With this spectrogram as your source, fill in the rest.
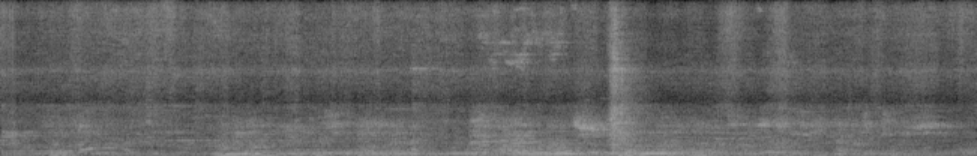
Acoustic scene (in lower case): crowded indoor space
